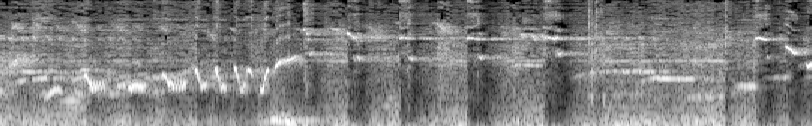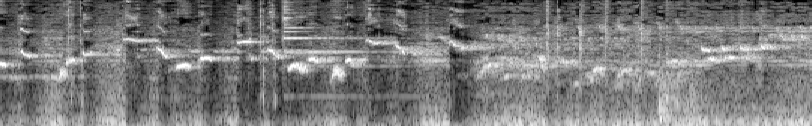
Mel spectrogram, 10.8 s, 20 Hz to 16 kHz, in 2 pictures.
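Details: Pastol-style white-rumped shama, an aggressive fighter with sharp shooting notes, recorded on a Xiaomi Note 8 Pro to provoke other shamas into song; a rising whistled run, then clicks and high staccato phrases, ending in fluid whistles.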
